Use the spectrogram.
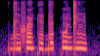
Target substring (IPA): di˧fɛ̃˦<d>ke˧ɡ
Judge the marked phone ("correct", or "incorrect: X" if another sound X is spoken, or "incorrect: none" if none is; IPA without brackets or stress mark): incorrect: none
